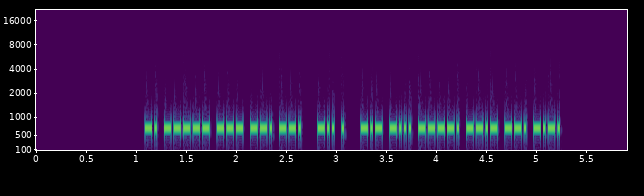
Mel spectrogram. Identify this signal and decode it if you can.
Morse code, heard as a keyed tone, about 52 wpm, 700 Hz. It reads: N0OGG DE KB9QGC
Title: USA Callsign DE Callsign 50wpm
